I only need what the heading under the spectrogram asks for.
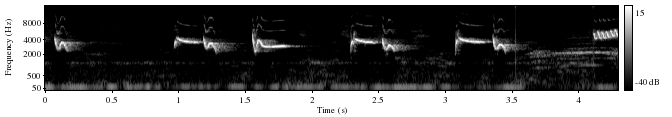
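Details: Asian pied starling, a kept songbird, singing on and on: loud phrases of sharp downslurred whistles repeated about every half second, ending in a longer flat whistle, over a low humming background.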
